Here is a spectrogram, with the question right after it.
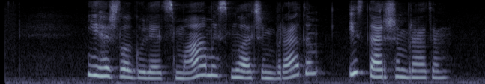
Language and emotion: Russian, positive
